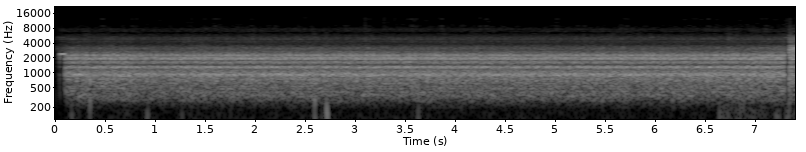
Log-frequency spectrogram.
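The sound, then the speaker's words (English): Raw C4FM digital signal of Yaesu System Fusion on an FM carrier: a loud, steady, harsh buzzing hiss with a constant warbling tonal texture that runs unbroken for about seven seconds. “Yaesu System Fusion uses a digital signal format known as C4FM to modulate an FM signal. And in its raw form, it sounds like this.”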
